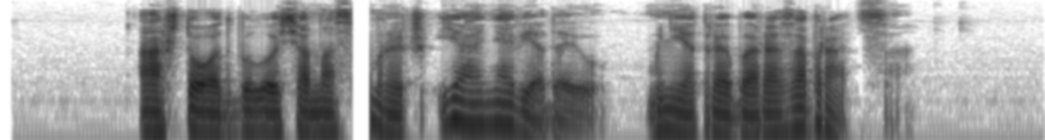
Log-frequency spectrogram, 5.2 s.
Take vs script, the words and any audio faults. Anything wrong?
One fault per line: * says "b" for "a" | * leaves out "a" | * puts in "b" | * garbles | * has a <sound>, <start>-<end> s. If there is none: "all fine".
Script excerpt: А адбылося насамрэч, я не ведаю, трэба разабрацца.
* puts in "што"
* has a dropout, 1.8-1.9 s
* puts in "мне"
